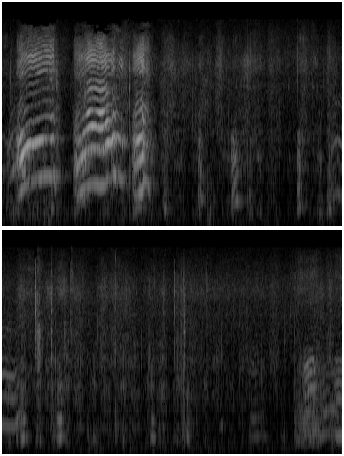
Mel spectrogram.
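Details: Six-day-old White German Shepherd puppies of the B litter, kennel "of White Night", indoors. Three loud high squeals open, harmonic and wavering, then softer overlapping whimpers and grunts from several pups, a final rising whine near the end.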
